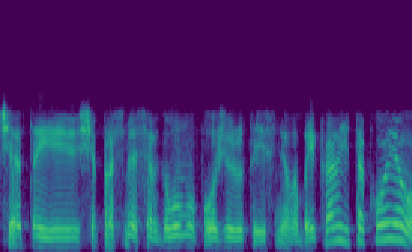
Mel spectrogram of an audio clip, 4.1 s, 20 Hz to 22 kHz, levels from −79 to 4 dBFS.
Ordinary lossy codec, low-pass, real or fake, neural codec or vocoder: Opus, 32 kbps; 7.2 kHz; fake; codec, 44.1 kHz, 7.8 kbps, Pupu-Codec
